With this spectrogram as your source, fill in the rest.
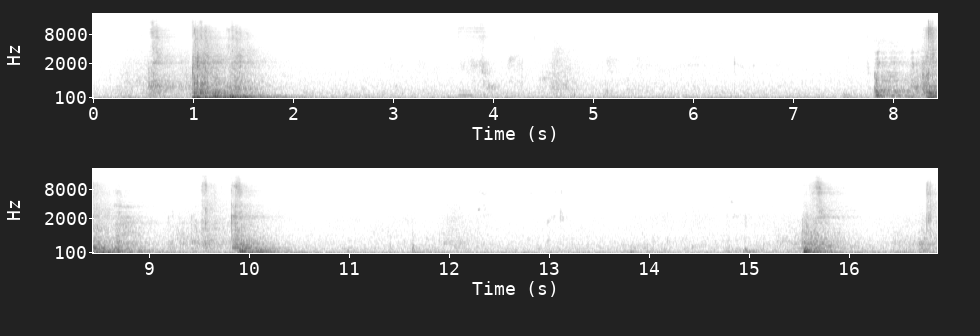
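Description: Bare feet stamp and slap on a wooden stage.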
